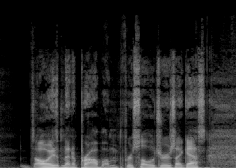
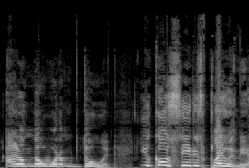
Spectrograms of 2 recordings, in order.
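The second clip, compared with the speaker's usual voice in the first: much higher, louder put-on Trump voice; deliberately bad Trump voice, pitched way up; bad Donald Trump impression; 12 semitones higher, 6 dB louder than usual. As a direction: push a clumsy mock Trump invite. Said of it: "This is a baddie Trump impression".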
